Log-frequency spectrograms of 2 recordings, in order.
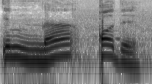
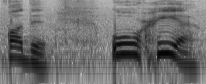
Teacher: دال ساکن ہے لیکن حرف قلقلہ ہے تو آواز لوٹتی بھی محسوس ہونی چاہیے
